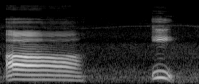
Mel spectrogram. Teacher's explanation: इनके उच्चारण में ह्रस्व स्वर के से दुगना समय लगता है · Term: दीर्घ स्वर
